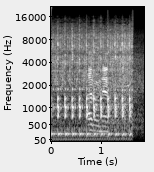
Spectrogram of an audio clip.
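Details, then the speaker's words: Boat diesel idling for a few minutes before load, after fuel problem fixed with brand new filters and clean diesel; even steady idle with regular thump about five per second, no knocks, misses or hunting; normal idle. "Motor is running. We let it idle for a few minutes before we put a load on it, but I think we're gonna be okay."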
